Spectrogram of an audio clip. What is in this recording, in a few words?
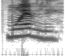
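"mueble", Spanish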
